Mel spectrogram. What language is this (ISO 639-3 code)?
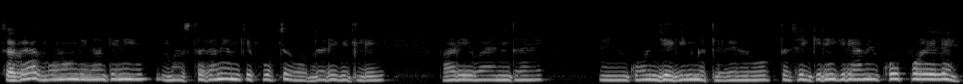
kok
